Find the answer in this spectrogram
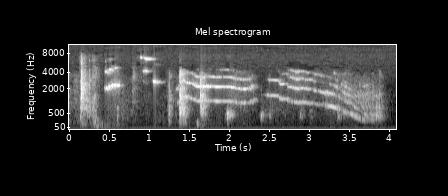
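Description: Drawn-out animal calls: a few short high chirps, then a pitched call that holds steady for about a second, then a longer one that glides steadily down in pitch.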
